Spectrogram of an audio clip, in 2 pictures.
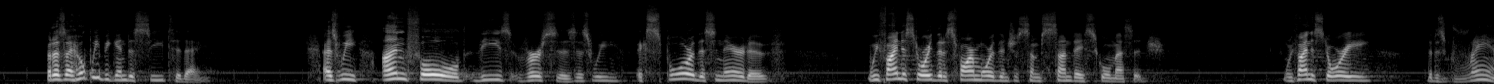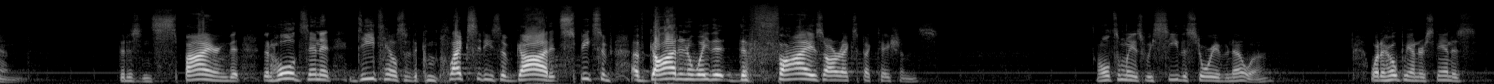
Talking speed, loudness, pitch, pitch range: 160 wpm, -19 LUFS, 185 Hz, 180-215 Hz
